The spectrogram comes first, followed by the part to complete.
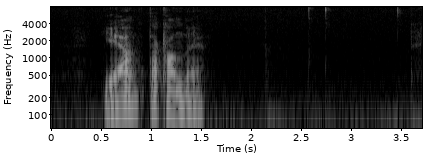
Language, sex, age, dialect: Faroese, male, 36-60, Suðurstreymoy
